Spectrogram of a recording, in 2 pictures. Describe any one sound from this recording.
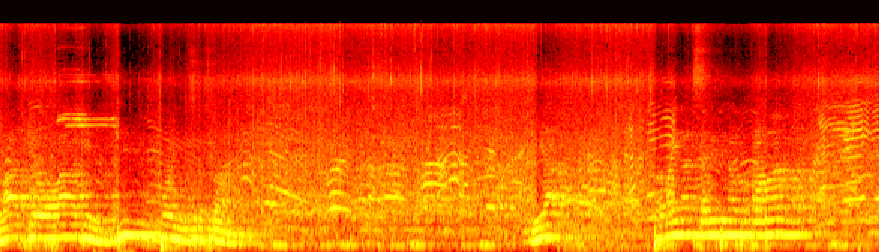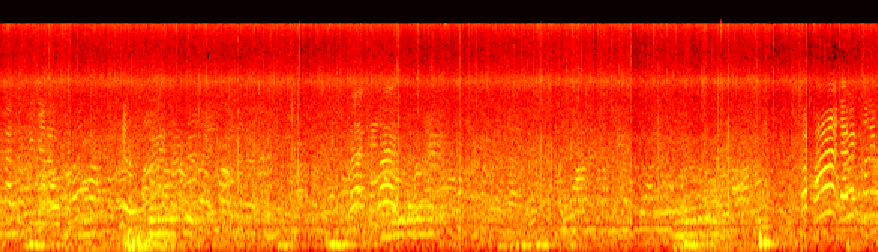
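Rain patters steadily on the ground.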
